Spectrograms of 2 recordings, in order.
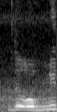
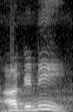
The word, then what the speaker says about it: অগ্নি: লতা হয়ে গেল তাদের উদাহরণ দেখুন আমরা বলছি আগ্নি আগ্নিহি দেখুন আমরা বাংলায় বলছি কি অগ্নি অগ্নি বলি আমরা আরে অগ্নিটা জ্বালিয়ে দে অগ্নি প্রজ্জবলন কর এরকম বলি অগ্নি তো নয় আসলে ব্যাপারটা হচ্ছে আগ্নি আগ্নি এটাকে বাংলা কি হচ্ছে অগ এরকম হচ্ছে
